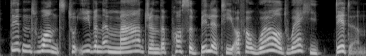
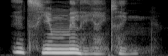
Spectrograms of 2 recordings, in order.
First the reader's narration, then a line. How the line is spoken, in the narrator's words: Dream mumbled bitterly into the pillow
